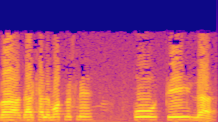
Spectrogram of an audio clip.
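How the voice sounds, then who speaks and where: A man teaching a recorded lesson on reading vowel marks, patiently spelling out syllables one by one. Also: high voice. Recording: dull lo-fi recording.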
